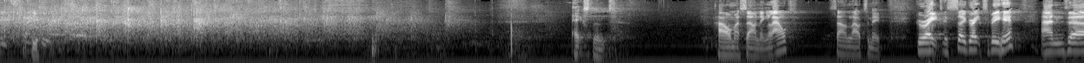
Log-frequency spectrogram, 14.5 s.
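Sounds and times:
crowd applauding: 0.0s - 6.7s
speech: 0.4s - 0.8s, 7.7s - 8.3s, 9.6s - 14.4s.

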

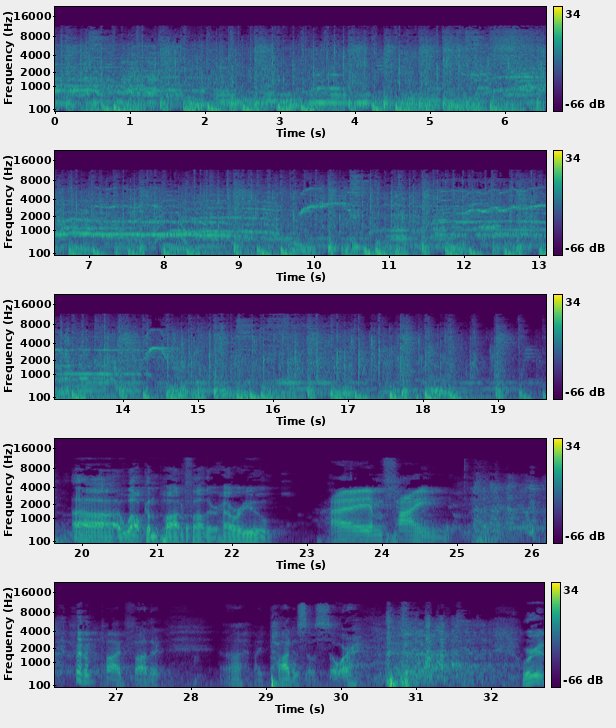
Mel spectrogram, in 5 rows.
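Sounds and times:
studio audience clapping for the opening of a comedy show: 0.0s - 19.5s
studio audience shouts and whistles: 5.7s - 14.8s
speech: 20.8s - 22.6s, 23.3s - 27.8s, 28.4s - 32.6s
laughter: 24.9s - 27.1s, 30.4s - 32.3s.

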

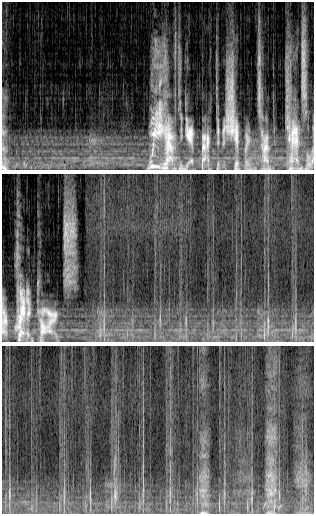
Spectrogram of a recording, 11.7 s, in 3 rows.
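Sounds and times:
speech: 1.8s - 5.3s
running footsteps: 5.0s - 11.6s.

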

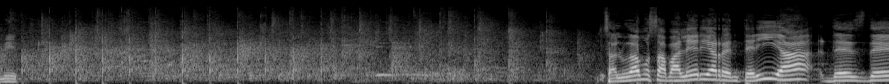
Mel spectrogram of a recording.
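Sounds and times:
speech: 0.0s - 0.4s, 6.1s - 8.8s
applause: 0.0s - 6.1s.

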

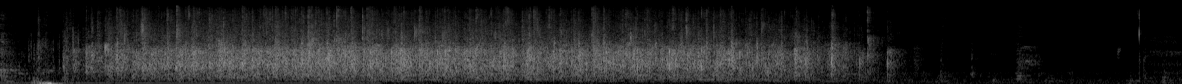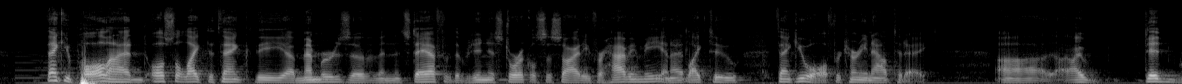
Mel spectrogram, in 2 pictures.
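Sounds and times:
audience applause welcoming a speaker at a history talk at the Virginia Historical Society: 0.0s - 9.2s
speech: 12.3s - 21.2s, 21.8s - 23.6s.

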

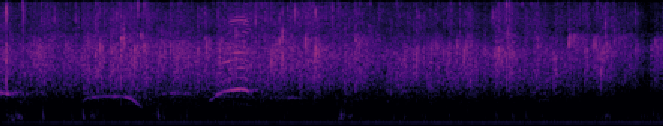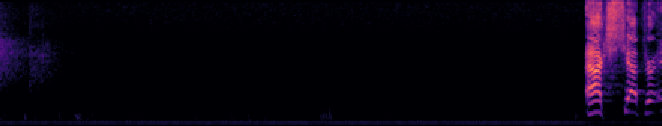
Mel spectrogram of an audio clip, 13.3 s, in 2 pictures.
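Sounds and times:
audience clapping hands: 0.0s - 7.4s
speech: 12.5s - 13.2s.

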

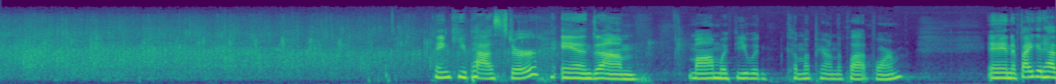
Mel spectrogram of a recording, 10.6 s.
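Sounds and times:
church congregation applause welcoming a staff member: 0.0s - 5.8s
speech: 4.4s - 9.1s, 9.9s - 10.5s.

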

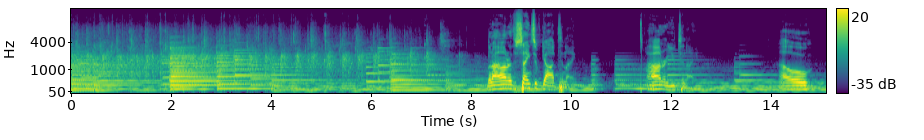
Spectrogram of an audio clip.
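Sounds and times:
audience clapping hands: 0.0s - 8.4s
speech: 8.4s - 10.2s, 11.6s - 12.4s, 14.2s - 14.8s.

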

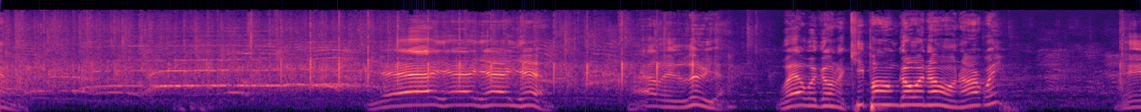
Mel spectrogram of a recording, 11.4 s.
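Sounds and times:
audience applause: 0.0s - 7.5s
speech: 3.8s - 5.6s, 6.3s - 10.2s, 11.2s - 11.4s.

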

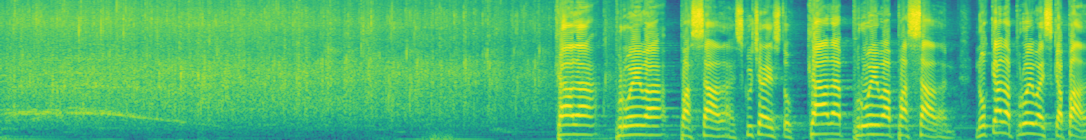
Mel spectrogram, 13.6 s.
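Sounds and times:
audience applause: 0.0s - 7.7s
speech: 7.0s - 13.5s.

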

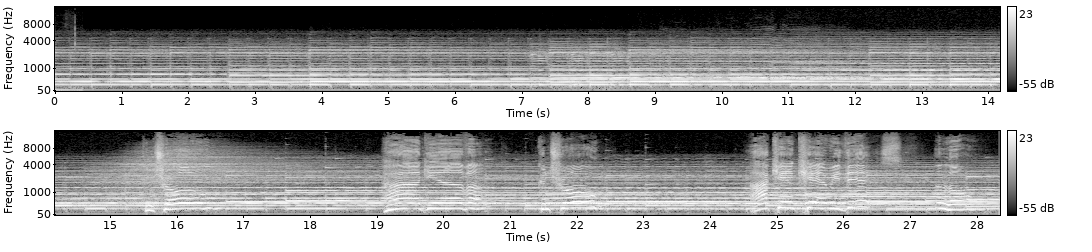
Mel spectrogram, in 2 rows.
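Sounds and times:
worship song played in full: 0.0s - 28.3s.

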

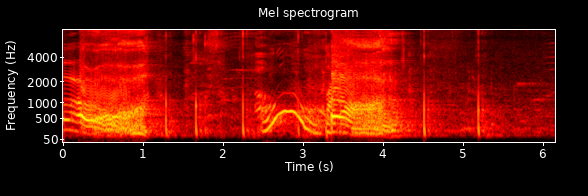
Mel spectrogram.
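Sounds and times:
person imitating a zombie walker's groan: 0.0s - 1.2s, 3.3s - 4.3s
speech: 0.0s - 1.2s, 2.5s - 4.2s.

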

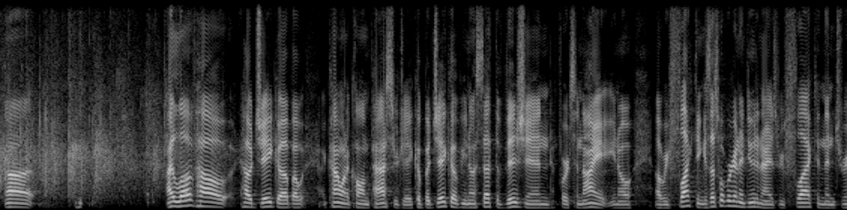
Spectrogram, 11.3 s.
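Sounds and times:
audience applause: 0.0s - 2.4s
speech: 0.1s - 1.4s, 2.2s - 11.2s.

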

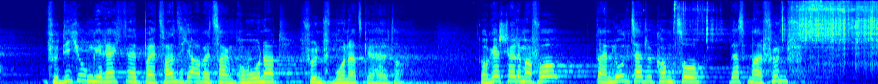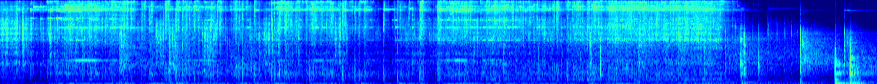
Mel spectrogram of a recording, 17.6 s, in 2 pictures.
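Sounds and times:
speech: 0.4s - 4.2s, 4.8s - 8.1s
coins pouring and clattering: 6.7s - 16.8s.

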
